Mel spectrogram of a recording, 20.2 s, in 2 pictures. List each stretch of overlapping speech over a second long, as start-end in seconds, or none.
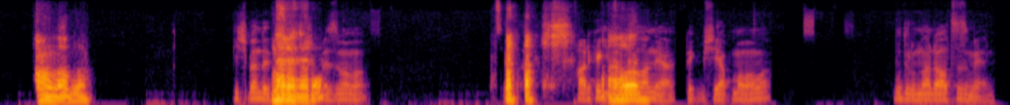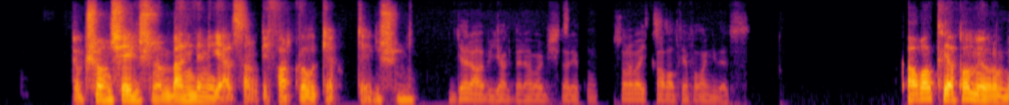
none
